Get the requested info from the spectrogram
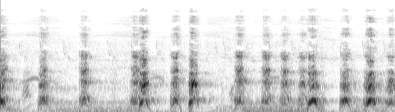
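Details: Barking from a tail-wagging dog, evenly spaced single barks roughly every half second, some with a slightly yelping edge, over a faint low background hum.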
